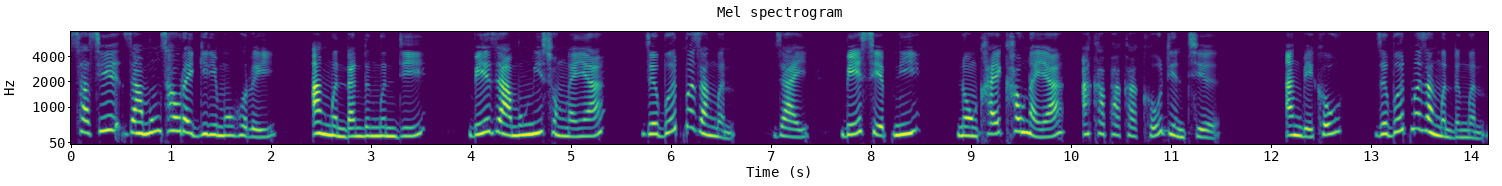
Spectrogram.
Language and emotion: Bodo, happy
